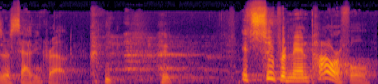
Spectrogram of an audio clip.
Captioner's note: laugh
